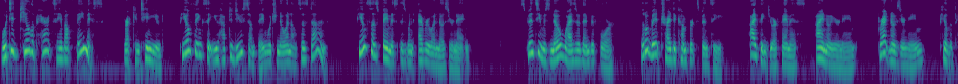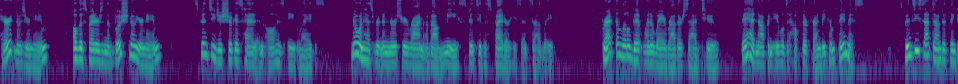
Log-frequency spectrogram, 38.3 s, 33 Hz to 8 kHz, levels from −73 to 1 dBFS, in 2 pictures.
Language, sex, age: English, female, 30-49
